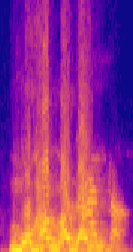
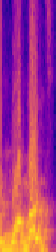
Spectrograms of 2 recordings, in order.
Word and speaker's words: Mohammad: Anne Mohammadan Mohammadan Mohamad. Tu peux pas citer le nom de Mohamado. Mohamad. Voilà. Mais comme la bonne prononciation, on dit Mohammad Mohammad, j'atteste avec ma langue.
